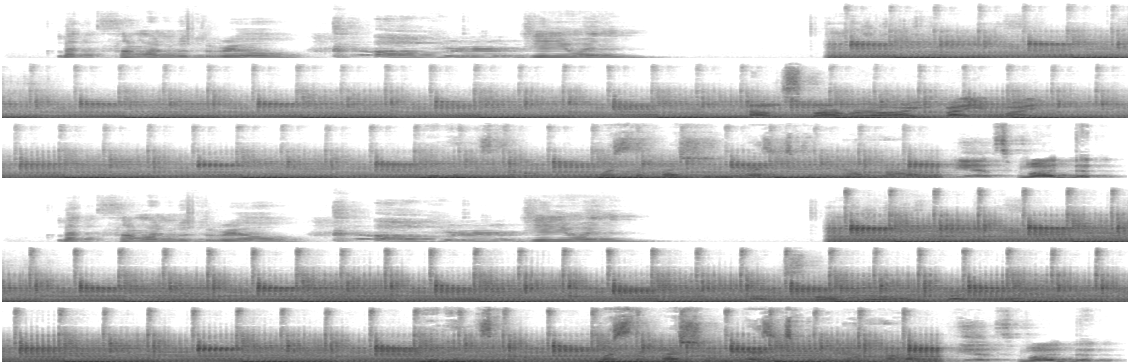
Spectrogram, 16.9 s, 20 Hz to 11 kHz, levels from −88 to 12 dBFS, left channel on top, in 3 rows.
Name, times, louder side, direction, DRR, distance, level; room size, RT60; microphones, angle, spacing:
voice 1, 0.3-3.3 4.1-5.9, equal, 5° left, 5 dB, 3.5 m, -40 dB
sound 1, 4.1-16.0, right 3 dB, 40° right, 0.5 m, -20 dB
voice 2, 9.4-10.9 16.0-16.7, left 3 dB, 75° left, 8 dB, 1.7 m, -26 dB
voice 3, 13.2-16.2, right 3 dB, 60° right, 8 dB, 1.4 m, -27 dB
16.5 x 12.0 x 3.2 m, 0.30 s
head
